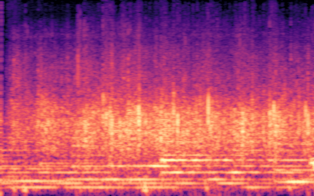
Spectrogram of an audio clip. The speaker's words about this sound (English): Clap your hands today.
